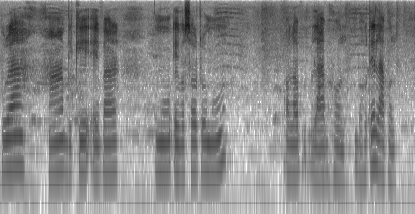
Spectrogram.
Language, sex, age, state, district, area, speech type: Assamese, female, 45-60, Assam, Sivasagar, rural, spontaneous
